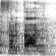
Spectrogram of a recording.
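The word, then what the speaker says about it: سرتاج: इसी तरह से आपका अगला लफ्ज़ आता है सरताज, ये काफ़ी आसान है।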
